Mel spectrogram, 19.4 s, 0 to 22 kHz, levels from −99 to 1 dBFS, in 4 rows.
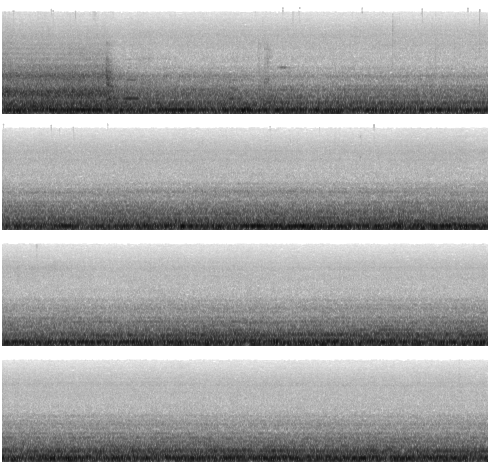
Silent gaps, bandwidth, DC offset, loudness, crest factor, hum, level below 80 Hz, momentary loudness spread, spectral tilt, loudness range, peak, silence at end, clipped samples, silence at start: none; 5.6 kHz; under 0.1%; -17 LUFS; 12 dB; none; -22 dBFS; 4 LU; -10 dB/octave; 2 LU; -2 dBFS; 0 s; under 0.1%; 0 s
